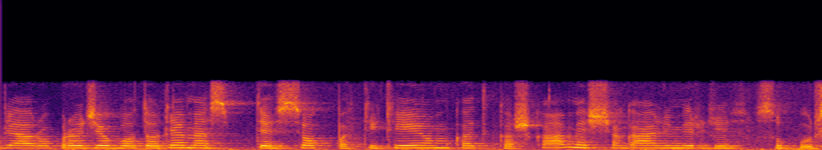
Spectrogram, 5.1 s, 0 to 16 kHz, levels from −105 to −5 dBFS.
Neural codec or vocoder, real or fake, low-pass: none; real; 7.2 kHz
